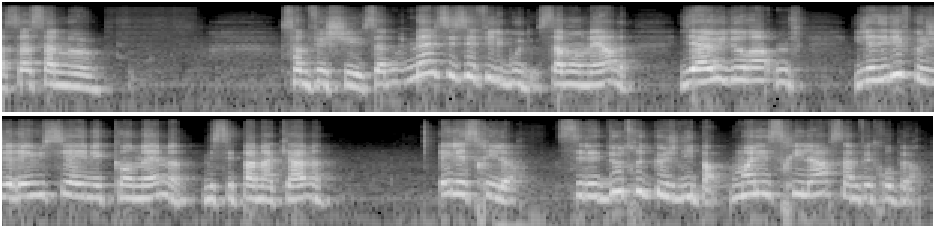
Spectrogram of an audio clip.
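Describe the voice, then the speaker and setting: A woman's voice: fairly high pitch, fairly bright tone. A woman streaming live, chatting casually about books, answering her chat and swearing freely in slang. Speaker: book streamer.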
